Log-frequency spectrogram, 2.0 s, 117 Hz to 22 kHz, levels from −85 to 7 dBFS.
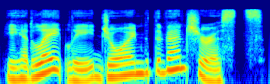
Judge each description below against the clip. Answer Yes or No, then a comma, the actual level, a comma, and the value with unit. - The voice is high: Yes, high, 205 Hz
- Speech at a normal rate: Yes, average, 180 wpm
